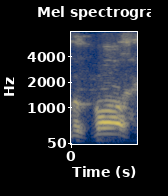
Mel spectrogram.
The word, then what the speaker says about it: Lvov: It was known as Lvov to Poles and Lemberg as to Germans.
